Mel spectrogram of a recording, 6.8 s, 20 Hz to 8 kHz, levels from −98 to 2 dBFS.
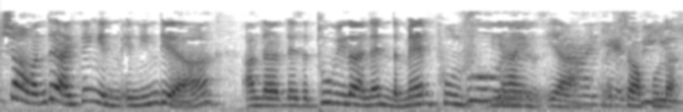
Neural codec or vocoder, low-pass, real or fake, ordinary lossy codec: vocoder, 22.05 kHz, 80 mel bands, WaveNeXt; 7.2 kHz; fake; MP3, 24 kbps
